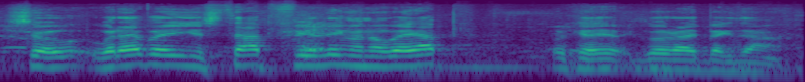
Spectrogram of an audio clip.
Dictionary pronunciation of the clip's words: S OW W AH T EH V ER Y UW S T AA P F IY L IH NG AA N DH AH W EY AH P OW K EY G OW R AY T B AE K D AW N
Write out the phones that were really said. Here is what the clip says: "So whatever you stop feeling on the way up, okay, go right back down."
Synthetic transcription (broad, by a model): S OW W AH T EH V ER Y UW S T AA P F IY L IH NG AA N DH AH W EY AH P OW K EY G OW R AY T B AE K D AW N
